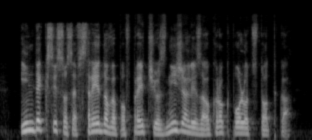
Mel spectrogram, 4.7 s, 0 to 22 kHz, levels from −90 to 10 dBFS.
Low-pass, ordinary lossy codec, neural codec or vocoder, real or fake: 14.4 kHz; Opus, 24 kbps; vocoder, 48 kHz, 128 mel bands, Vocos; fake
